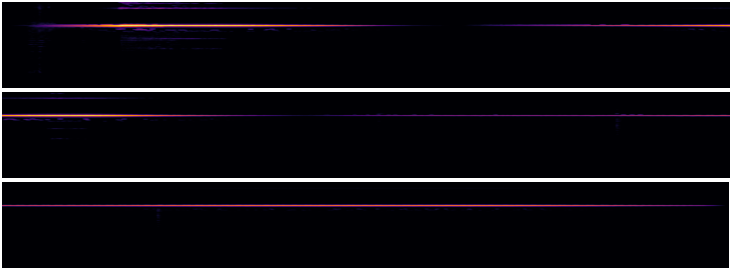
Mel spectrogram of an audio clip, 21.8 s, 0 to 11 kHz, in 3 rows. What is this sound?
Microphone feedback dry
Microphone feedback of varying lengths. Made by jamming earphone bud into the recorder's microphone with varying pressure, then cleaning out low end rumbling.
Recorder: Sony PCM-D100
artifact, malfunction, piercing, sharp, shrill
